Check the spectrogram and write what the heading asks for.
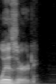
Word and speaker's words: wizard: And you can actually tell because Jack Haley is from Boston, so he doesn't pronounce the R in wizard. But if you listen in some of the group parts, Buddy Ebsen, he's got that hard R in wizard.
